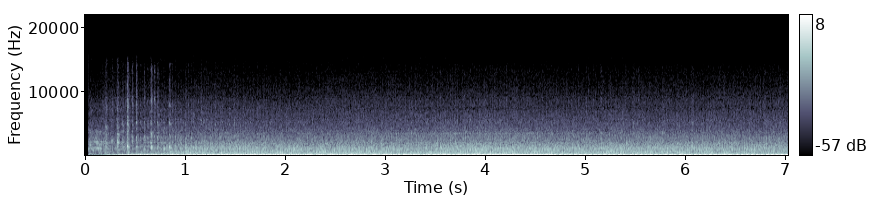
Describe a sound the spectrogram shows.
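A small propeller plane's engine drones steadily as it taxis.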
